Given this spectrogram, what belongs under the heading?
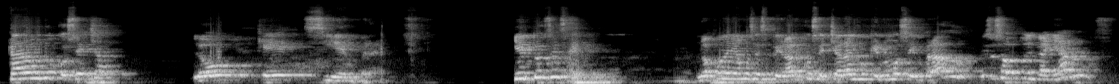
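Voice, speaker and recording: Very high-voiced preaching man in echoey hall. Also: moderate pace, noisy background. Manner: animated preaching, acts out quoted voices. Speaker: pastor teaching a church service. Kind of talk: sermon. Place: church hall. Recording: very echoey church hall from far off.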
